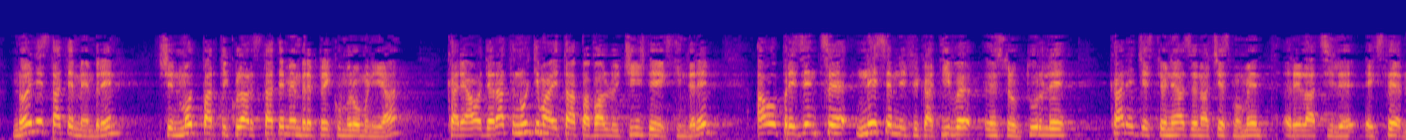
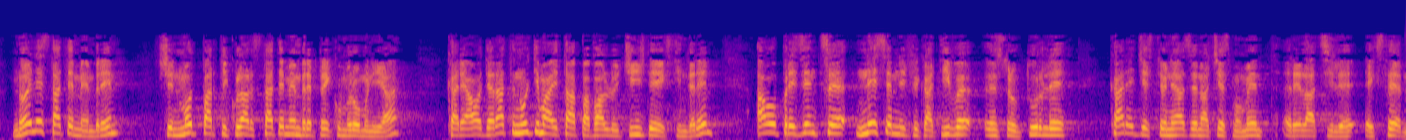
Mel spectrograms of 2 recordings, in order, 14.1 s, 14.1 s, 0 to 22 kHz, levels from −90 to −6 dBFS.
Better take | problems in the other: second | room echo; dies away in 0.9 s

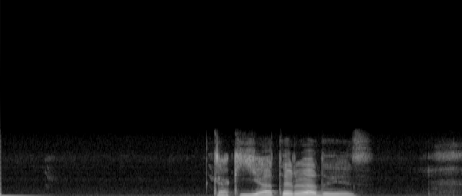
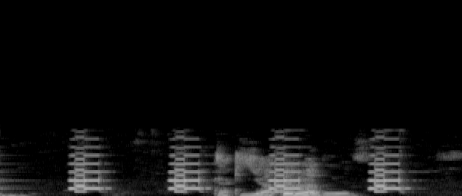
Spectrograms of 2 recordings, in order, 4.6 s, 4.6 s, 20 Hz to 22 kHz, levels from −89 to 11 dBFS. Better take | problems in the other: first | noise reduction (classical method WPE with log-MMSE)

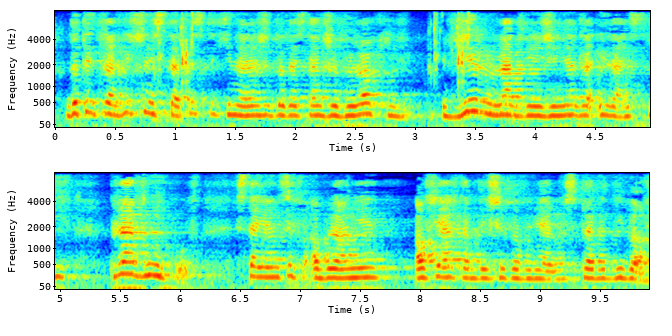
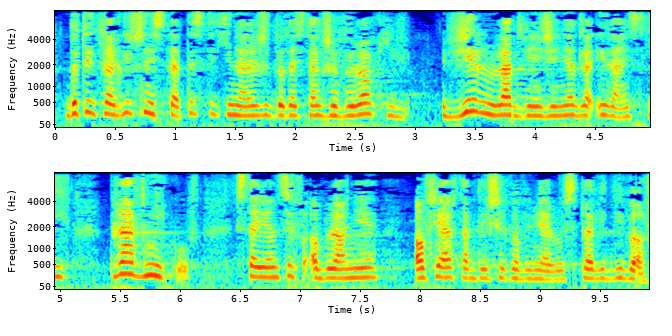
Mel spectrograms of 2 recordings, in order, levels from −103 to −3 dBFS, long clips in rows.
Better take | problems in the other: second | background sound (Splash, splatter); 13 dB below the speech // room echo; dies away in 1 s

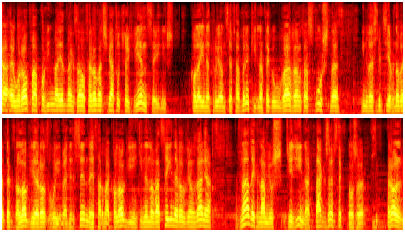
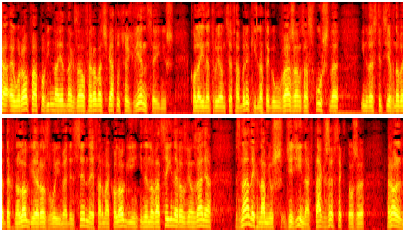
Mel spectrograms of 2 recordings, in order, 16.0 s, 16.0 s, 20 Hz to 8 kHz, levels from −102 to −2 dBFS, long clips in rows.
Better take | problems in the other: second | noise reduction (neural separator model SepFormer DNS4)

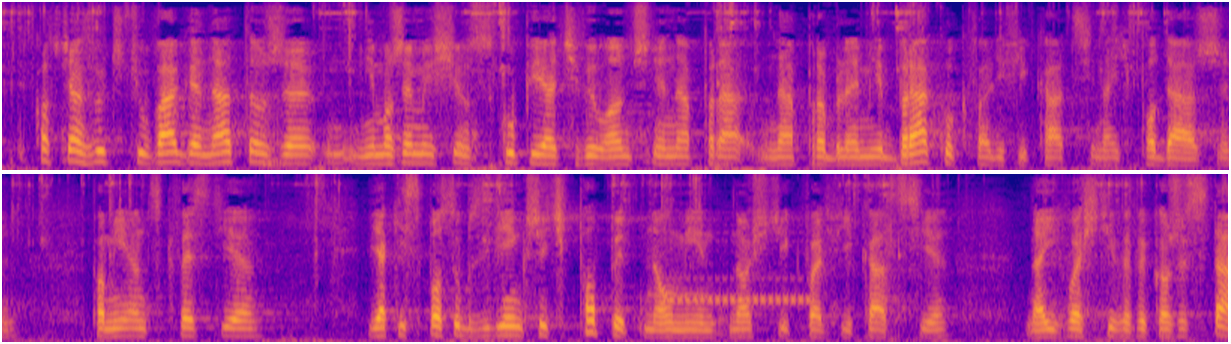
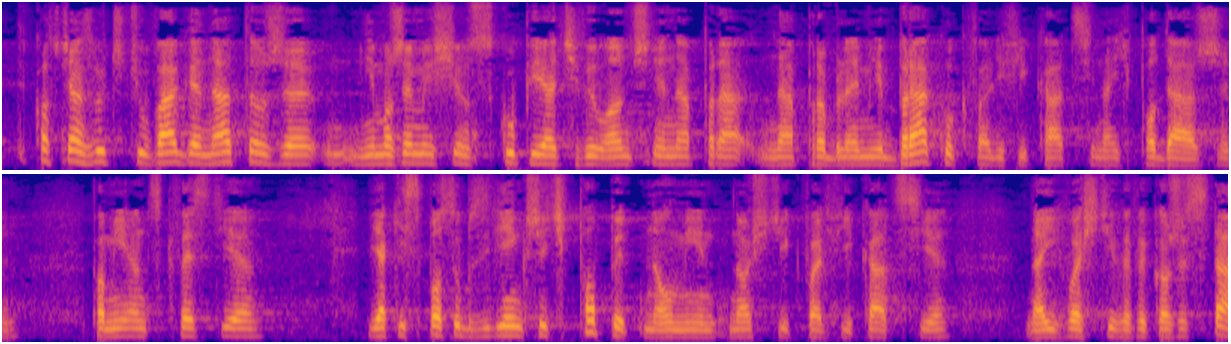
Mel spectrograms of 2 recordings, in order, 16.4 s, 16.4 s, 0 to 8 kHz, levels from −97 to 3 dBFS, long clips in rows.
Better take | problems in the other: second | background sound (Telephone + Keys jangling); 17 dB below the speech

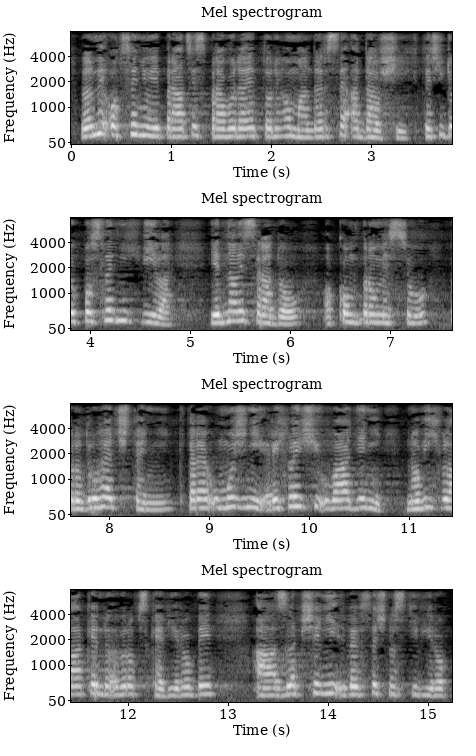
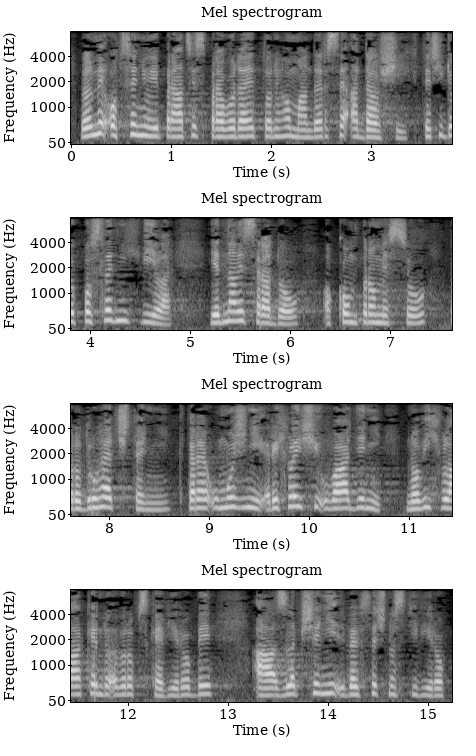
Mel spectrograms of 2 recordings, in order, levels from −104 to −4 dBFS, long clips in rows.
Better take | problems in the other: second | room echo; dies away in 0.2 s

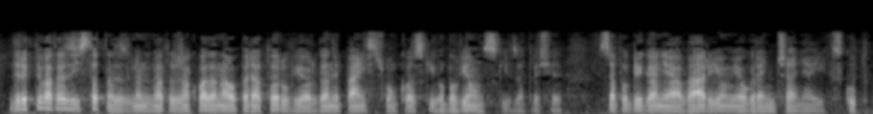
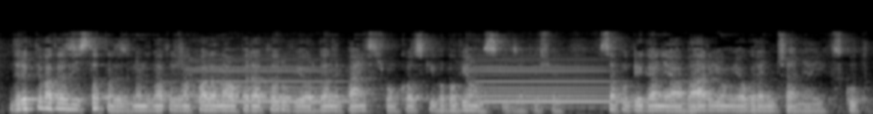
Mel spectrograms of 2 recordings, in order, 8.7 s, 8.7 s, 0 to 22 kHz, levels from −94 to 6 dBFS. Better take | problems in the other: first | background sound (Bowed string instrument); 9 dB below the speech // room echo; dies away in 0.5 s

